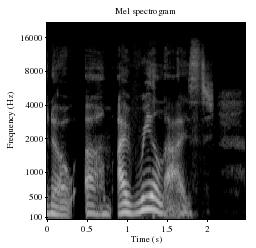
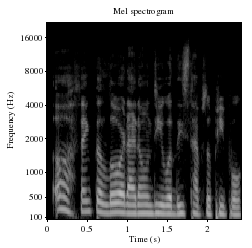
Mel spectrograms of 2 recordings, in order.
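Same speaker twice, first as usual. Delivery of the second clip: normal talking voice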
